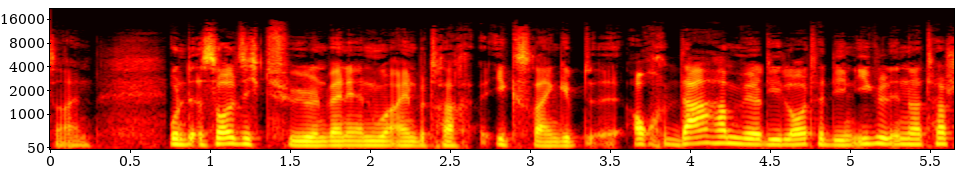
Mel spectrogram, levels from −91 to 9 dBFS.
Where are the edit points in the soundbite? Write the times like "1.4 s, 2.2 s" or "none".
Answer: 1.3 s, 4.4 s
